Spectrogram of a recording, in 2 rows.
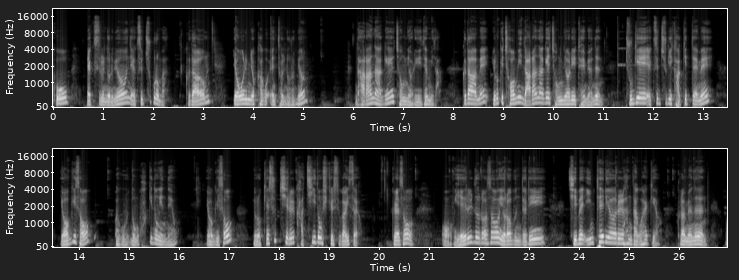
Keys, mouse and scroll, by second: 5.3 click, 5.5 click, 6.9-7.2 scroll up 1, 7.4 shift+middle click, 8.0 click, 8.8 click, 13.7 click, 15.1 ctrl+z, 16.7-18.3 shift+drag, 19.0-19.7 scroll down 1, 19.7-20.0 scroll down 3, 20.0 click, 20.3 click, 21.4 click, 21.7 click, 22.3 shift+click, 22.7 x, 23.5 shift+middle click, 25.8 click, 26.1 click.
